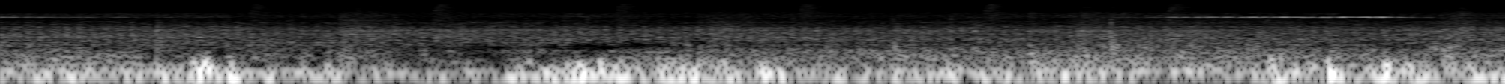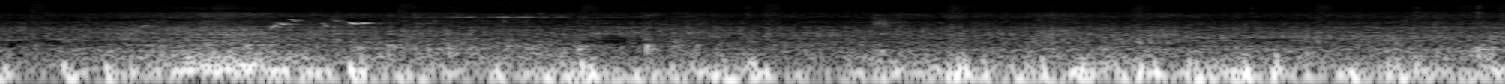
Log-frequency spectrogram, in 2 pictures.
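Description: A Toyota four-wheel drive moving slowly at low revs, its engine running with a steady low rumble as its tyres roll over gravel.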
